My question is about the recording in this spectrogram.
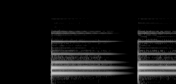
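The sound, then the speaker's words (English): A phone notification ding sounds twice, about a second apart: bright, bell-like chimes that strike sharply and ring out briefly. Both are clear, with no talking. “It could be the sound of your phone dinging every time you sell a product with TikTok ads this holiday season.”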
